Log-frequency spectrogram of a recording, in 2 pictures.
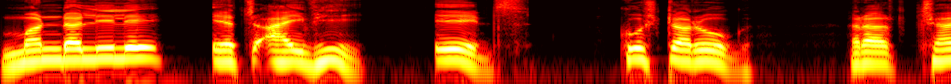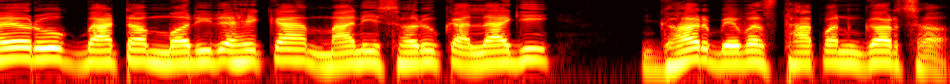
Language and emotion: Nepali, neutral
